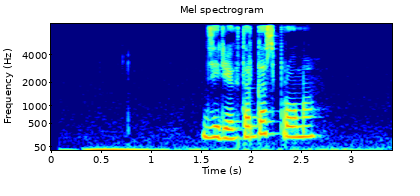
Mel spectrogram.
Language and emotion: Russian, positive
